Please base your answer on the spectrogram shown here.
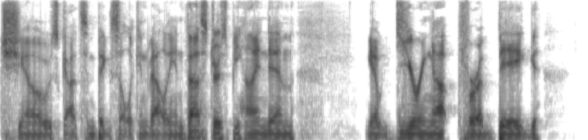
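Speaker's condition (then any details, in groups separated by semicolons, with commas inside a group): No condition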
